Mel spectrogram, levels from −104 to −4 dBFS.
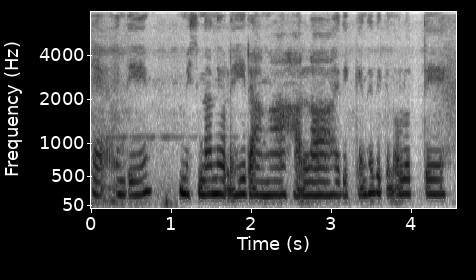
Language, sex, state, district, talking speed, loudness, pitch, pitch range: Chakma, female, Tripura, West Tripura, 130 wpm, -16 LUFS, 220 Hz, 210-230 Hz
